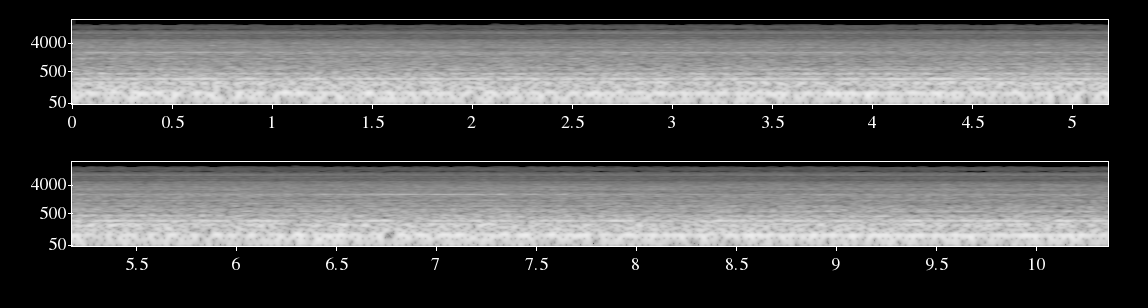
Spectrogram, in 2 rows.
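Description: A 480 hp Case IH 8250 Axial-Flow combine running steadily under load while harvesting wheat and unloading grain on the go, heard from inside the cab. A constant low hum with a steady whine above it.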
